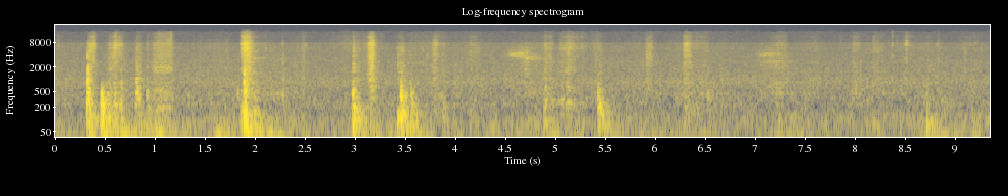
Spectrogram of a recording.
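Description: Cushions thump and rustle as a person moves them about.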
